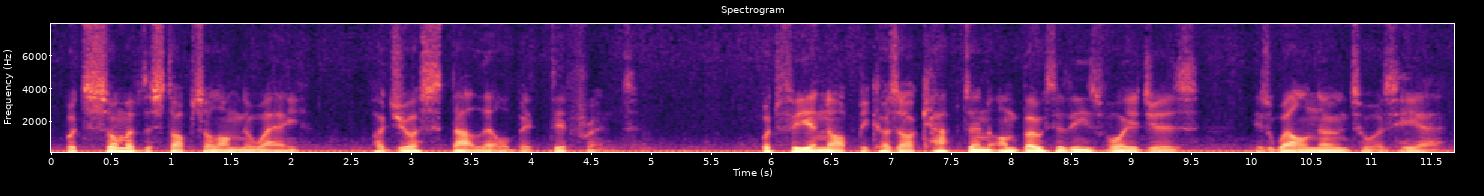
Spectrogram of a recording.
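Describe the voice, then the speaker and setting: A man's voice: deep voice, noisy background. A man hosting a show with scripted narration, introducing and discussing a story. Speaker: host.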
